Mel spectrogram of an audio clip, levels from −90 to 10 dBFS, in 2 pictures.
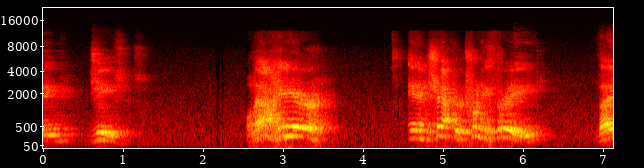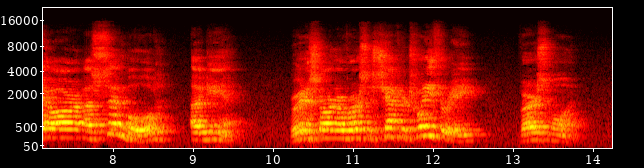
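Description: From 1.87 to 5.87 s, the speech drops abruptly to an adaptive stream at a lower bitrate, sounding like a fall from about 64 to about 12 kbit/s Opus. Codec artefacts rise, with no gap.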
